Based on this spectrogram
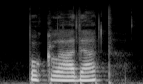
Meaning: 1. to lay, to put down 2. to ask (questions) 3. to consider
- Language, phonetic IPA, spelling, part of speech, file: Czech, [ˈpoklaːdat], pokládat, verb, Cs-pokládat.ogg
